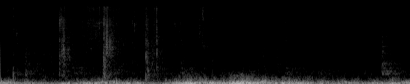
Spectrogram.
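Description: Several hard footsteps, sharp clicks about two a second, mostly in the first half. Beneath them is a low rumble that swells around the middle and is the loudest part.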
